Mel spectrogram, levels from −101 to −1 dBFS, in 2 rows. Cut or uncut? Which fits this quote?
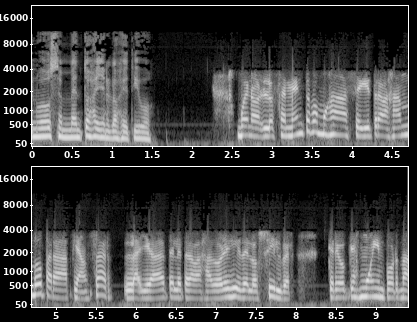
uncut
